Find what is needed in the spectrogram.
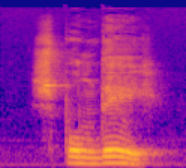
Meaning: spondee
- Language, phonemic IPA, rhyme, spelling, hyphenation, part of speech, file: Dutch, /spɔnˈdeː/, -eː, spondee, spon‧dee, noun, Nl-spondee.ogg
